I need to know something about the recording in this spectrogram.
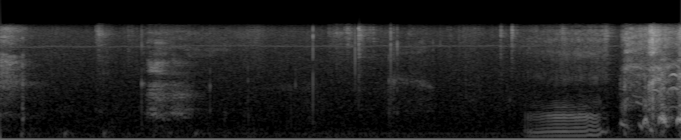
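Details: Female pitbull puppy recorded while sleeping, breathing with a faint low rumble and then one distinct buzzing, tonal snore near the end, said to sound human: snoring.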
